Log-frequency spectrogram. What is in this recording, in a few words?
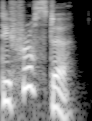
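"defroster", British English, dictionary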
